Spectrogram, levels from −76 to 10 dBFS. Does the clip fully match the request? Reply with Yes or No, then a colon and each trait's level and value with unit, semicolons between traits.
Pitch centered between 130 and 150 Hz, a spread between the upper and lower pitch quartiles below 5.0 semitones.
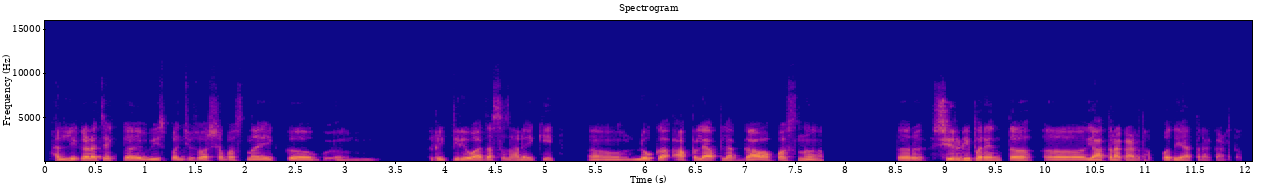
Yes: medium, 140 Hz; average, 3.5 semitones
